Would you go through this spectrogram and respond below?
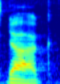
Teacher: For example, the O sound is very prominent in Bengal, and therefore, it could become dog, okay, where the O sound is extremely prominent, and it is possible to pronounce dog as dog, where the O sound borders on A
